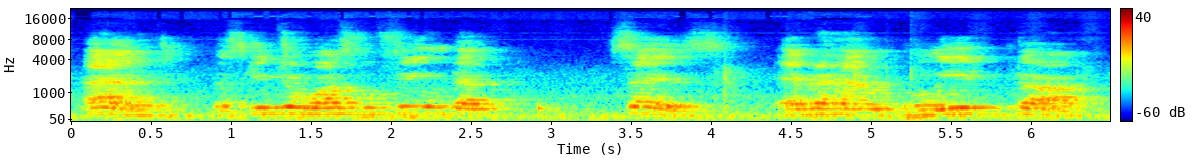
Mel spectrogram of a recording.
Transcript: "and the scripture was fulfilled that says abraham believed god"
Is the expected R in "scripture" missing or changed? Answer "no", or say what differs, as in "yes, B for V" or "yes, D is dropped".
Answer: yes, R is dropped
